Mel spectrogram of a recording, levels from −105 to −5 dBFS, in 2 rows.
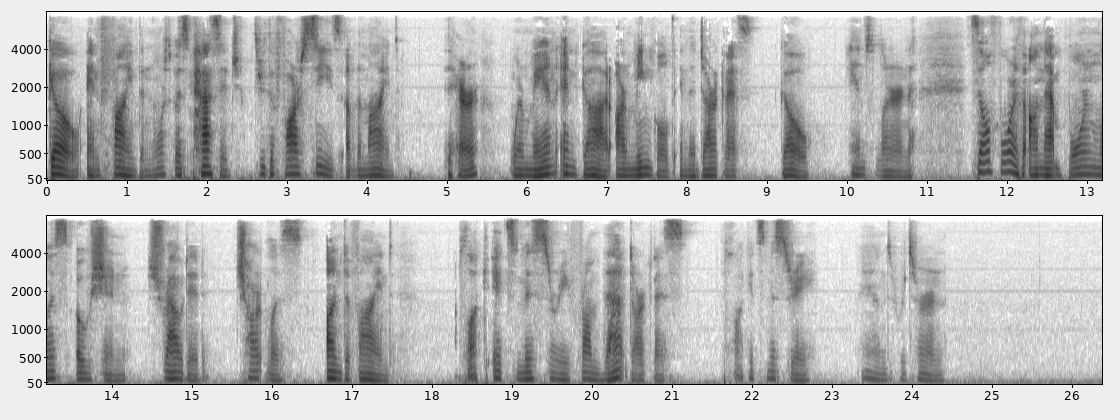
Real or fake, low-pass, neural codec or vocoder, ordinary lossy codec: real; 7.2 kHz; none; AAC, 32 kbps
